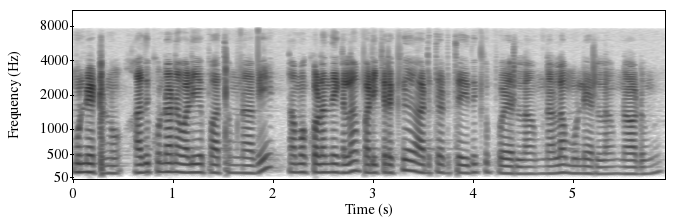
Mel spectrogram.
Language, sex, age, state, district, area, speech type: Tamil, male, 30-45, Tamil Nadu, Erode, rural, spontaneous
